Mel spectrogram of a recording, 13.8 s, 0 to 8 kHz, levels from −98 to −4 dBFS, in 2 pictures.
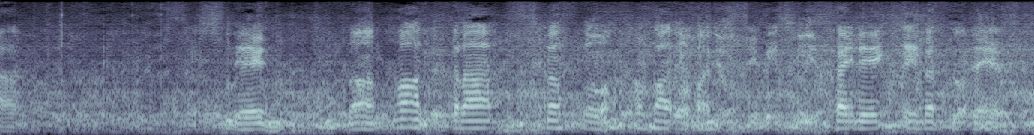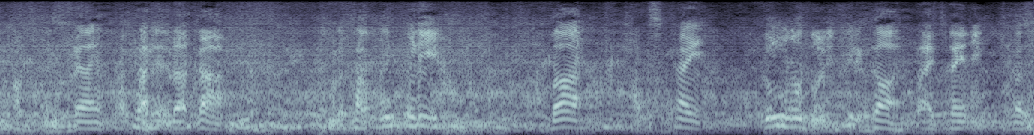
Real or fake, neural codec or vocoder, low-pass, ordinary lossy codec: fake; codec, 16 kHz, 2 kbps, FreqCodec, larger model; none; none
